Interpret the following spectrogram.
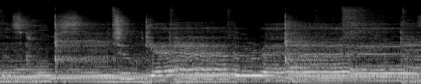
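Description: A man singing a slow inspirational song into a microphone over instrumental accompaniment, holding long, wavering notes in the second half.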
